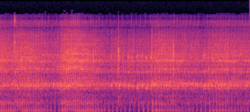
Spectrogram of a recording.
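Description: Royal Enfield Himalayan's single-cylinder engine running at low revs, with a steady, even beat.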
